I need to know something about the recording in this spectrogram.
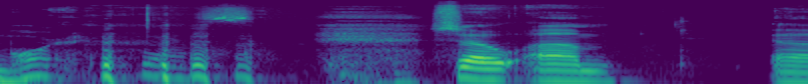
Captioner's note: laughs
